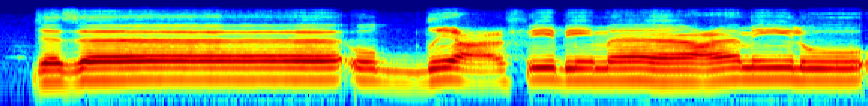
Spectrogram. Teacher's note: അദ്ദിഅഫ് ദ്വാദിൻ്റെ ഉച്ചാരണമാണ് ശ്രദ്ധിക്കേണ്ടത്. കസ്റായതിനാൽ കുറഞ്ഞ തഫ്ഖീം കൊടുത്താൽ മതി.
